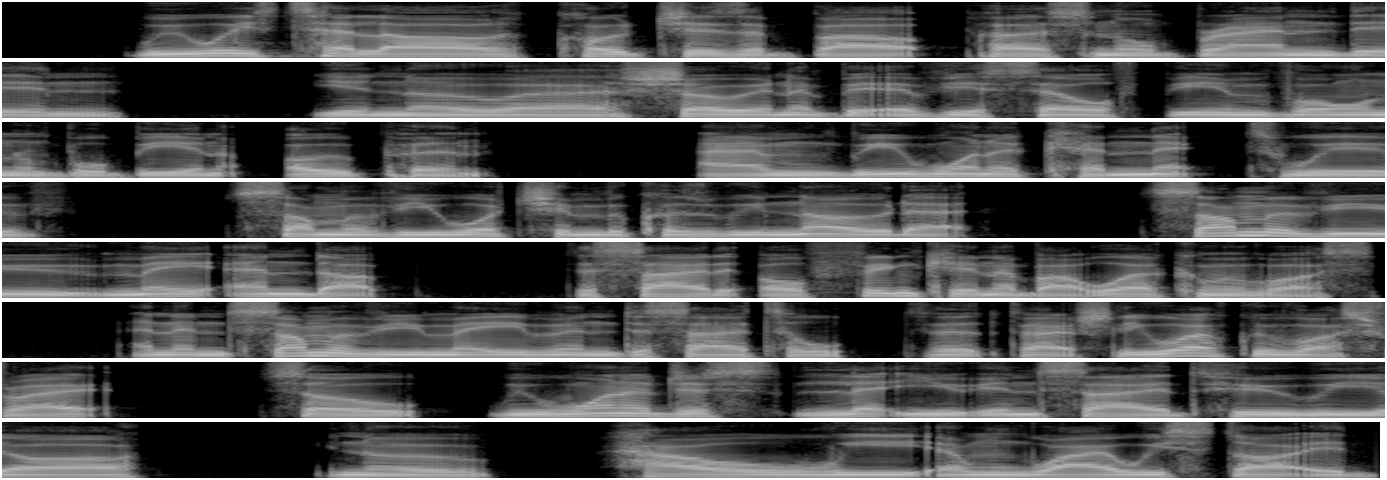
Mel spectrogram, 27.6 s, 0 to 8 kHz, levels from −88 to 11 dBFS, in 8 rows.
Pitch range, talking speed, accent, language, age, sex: 95-105 Hz, 180 wpm, British, English, 20-39, male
